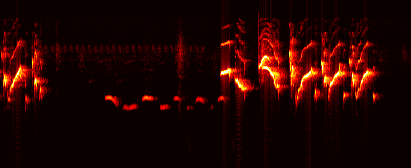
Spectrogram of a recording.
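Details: Oriental magpie-robin (kacer) singing loud 'ngeplong gacor' lure song used to train young songbirds: bright slurred whistles and rapid chirps in bursts, a quieter run of short level whistles between louder phrases.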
